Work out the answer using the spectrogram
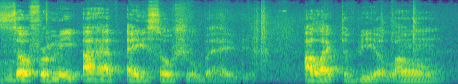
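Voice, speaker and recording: A man talks with long, frequent pauses and big swings in loudness. Audible room echo surrounds his voice. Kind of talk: casual chat. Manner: loud, projecting.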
